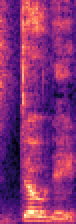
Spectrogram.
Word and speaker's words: donate: One is donate, which is a verb, donate. Donate, the stress goes on the first syllable.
